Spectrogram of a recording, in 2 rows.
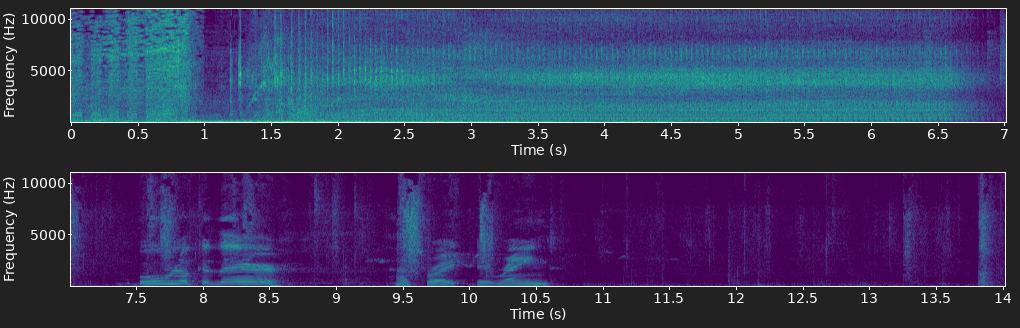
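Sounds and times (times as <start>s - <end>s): lawn mower engine running: 1.2s - 7.0s.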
